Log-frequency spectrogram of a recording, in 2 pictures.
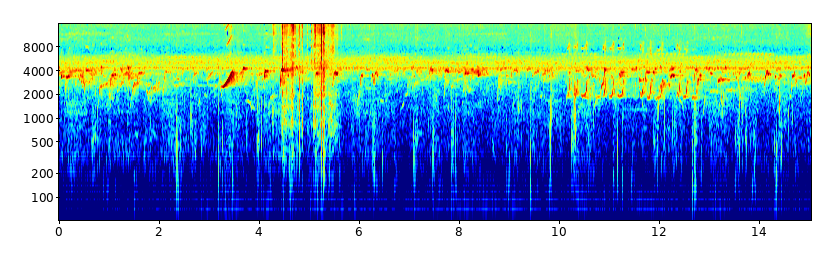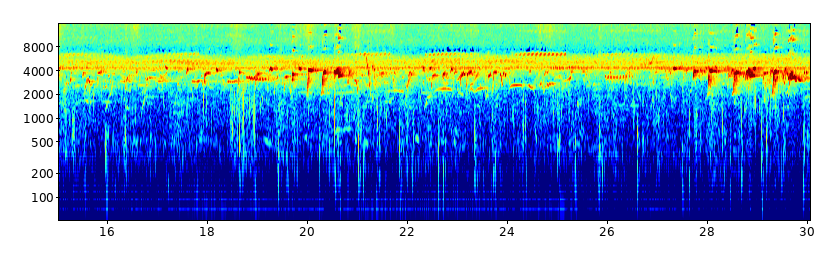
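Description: Early-morning chorus of small birds chirping and calling over a steady high hiss. The chirps grow busier from about ten seconds in and again near the end. A brief loud noise burst comes about four seconds in.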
